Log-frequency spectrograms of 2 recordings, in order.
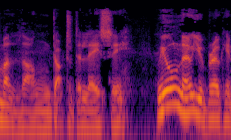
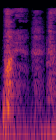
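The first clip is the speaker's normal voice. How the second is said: scoffing laugh. Acted. Scoffing at the devil claim.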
